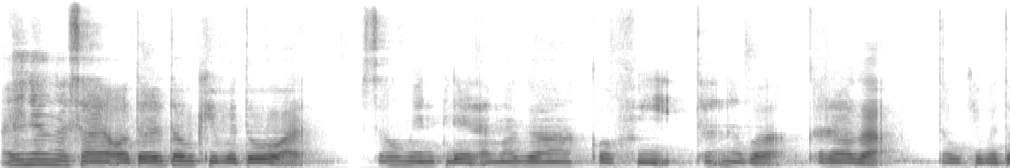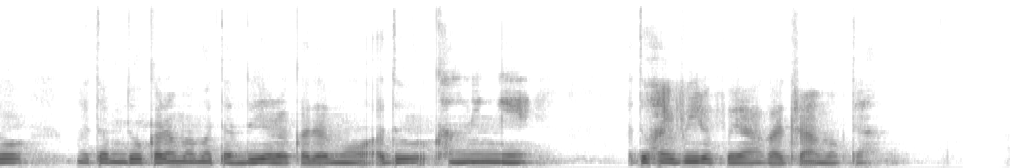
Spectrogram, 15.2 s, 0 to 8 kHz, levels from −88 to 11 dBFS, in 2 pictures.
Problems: none marked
